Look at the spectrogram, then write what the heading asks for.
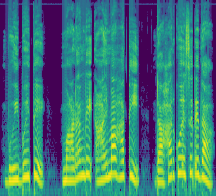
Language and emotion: Santali, fearful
